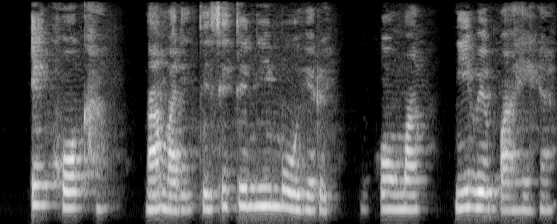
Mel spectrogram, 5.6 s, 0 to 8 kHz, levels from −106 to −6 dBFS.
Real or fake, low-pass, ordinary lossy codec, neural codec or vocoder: fake; none; none; codec, 16 kHz, 8 kbps, FreqCodec, larger model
